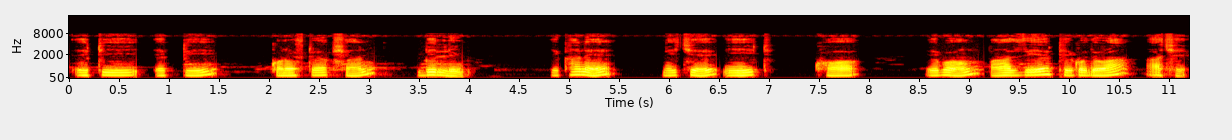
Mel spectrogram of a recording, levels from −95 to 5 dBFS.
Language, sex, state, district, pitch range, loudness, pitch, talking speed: Bengali, male, West Bengal, Kolkata, 125-190 Hz, -18 LUFS, 135 Hz, 75 wpm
